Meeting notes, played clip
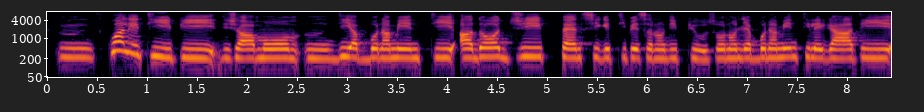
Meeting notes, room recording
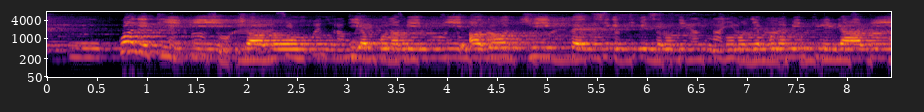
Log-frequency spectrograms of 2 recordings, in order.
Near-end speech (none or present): present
